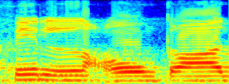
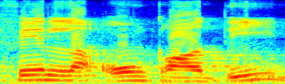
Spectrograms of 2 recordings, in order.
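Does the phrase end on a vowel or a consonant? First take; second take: consonant; vowel. First: The phrase ends on a stopped, bounced consonant. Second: The phrase ends with a final short vowel.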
